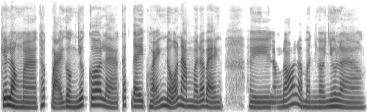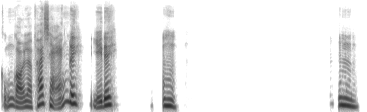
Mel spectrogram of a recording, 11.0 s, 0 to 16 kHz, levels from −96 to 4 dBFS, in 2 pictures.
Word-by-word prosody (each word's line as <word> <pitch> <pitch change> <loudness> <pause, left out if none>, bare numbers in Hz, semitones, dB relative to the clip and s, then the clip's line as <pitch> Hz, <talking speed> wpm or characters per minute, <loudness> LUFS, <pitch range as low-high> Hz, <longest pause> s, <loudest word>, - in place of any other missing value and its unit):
cái 230 0 +6
lần 195 -7 +6
mà 165 -1 +1
thất 245 +1 -5
bại 155 - +1
gần 175 -1 0
nhất 225 +5 +2
á, 235 0 +4
là 170 -7 -2
cách 240 +7 -7
đây 190 -2 +1
khoảng 190 +3 -1
nửa 180 -1 +2
năm 200 -4 0
rồi 175 - -2
đó 195 - +1
bạn. 170 -3 0 0.4
Thì 165 -1 -2
lần 165 0 -6
đó 200 +9 0
là 255 -6 -3
mình 175 -2 -5
gần 170 0 -3
như 195 +2 +1
là 165 -4 -3
cũng, 230 +1 -6
gọi 165 -2 +1
là, 180 - -1
phá 255 +11 +3
sản 260 - -2
đi, 285 -3 +6 0.2
vậy 170 +2 +1
đi. 250 +4 +6 0.7
Ừm. 215 -2 +3 2.4
Ừm. 225 -6 +2
190 Hz, 190 wpm, -24 LUFS, 170-230 Hz, 2.4 s, cái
